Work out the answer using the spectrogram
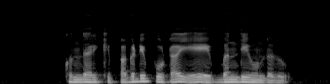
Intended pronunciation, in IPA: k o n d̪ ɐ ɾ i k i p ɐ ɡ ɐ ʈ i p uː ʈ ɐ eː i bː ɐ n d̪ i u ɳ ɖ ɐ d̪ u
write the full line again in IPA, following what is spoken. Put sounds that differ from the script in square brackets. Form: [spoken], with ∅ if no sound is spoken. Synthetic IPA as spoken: k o n d̪ ɐ ɾ i k i p ɐ ɡ ɐ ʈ i p uː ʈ ɐ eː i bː ɐ n d̪ i u ɳ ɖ ɐ d̪ u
